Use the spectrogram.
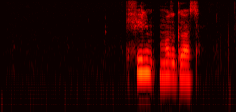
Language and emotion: Russian, neutral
